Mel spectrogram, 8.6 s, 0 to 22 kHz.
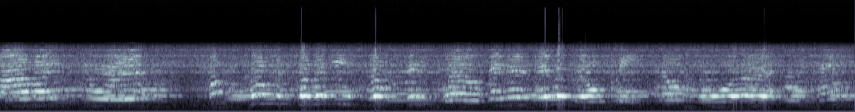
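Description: An acoustic-era 78 rpm disc recording from about 1911 of a male music-hall singer performing a comic song with accompaniment. It sounds thin and boxy, with no deep bass and no bright treble.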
